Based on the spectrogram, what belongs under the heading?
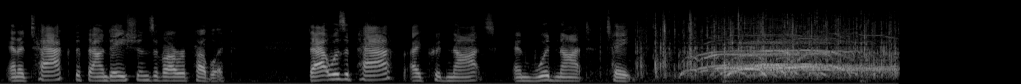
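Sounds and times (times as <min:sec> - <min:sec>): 
speech: 0:00.1 - 0:02.4, 0:03.1 - 0:06.6
audience giving a standing ovation with clapping: 0:06.4 - 0:09.0.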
